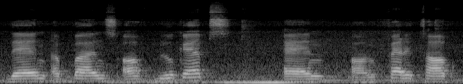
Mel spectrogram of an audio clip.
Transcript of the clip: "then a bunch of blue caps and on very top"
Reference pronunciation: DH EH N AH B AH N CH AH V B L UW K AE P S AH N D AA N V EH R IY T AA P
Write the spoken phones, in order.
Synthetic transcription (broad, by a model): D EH N AH B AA N S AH F B L UW K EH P S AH N AA N F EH R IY T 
